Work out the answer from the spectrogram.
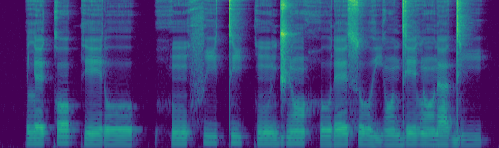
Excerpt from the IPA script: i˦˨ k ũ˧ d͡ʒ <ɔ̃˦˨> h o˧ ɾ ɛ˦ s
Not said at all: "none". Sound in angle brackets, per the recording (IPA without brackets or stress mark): ɔ̃˦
